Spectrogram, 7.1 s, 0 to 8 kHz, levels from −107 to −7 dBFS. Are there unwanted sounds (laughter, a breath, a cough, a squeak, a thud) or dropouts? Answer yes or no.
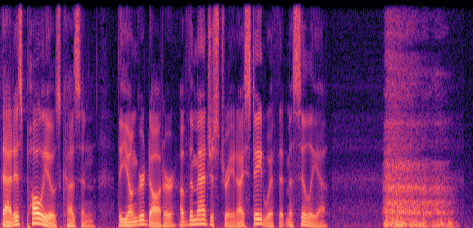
yes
